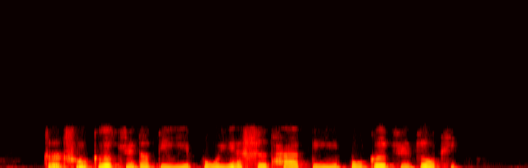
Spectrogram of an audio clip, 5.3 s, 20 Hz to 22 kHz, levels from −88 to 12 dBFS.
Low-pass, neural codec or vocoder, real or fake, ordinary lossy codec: 5.4 kHz; codec, 16 kHz, 2 kbps, FreqCodec, larger model; fake; Opus, 32 kbps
